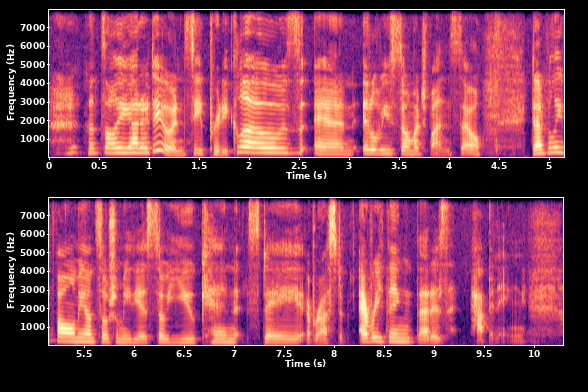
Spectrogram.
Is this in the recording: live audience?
no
